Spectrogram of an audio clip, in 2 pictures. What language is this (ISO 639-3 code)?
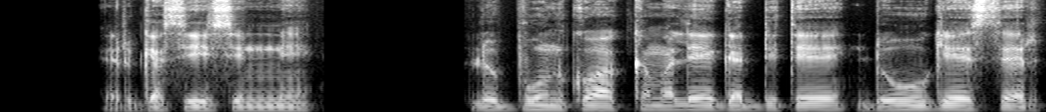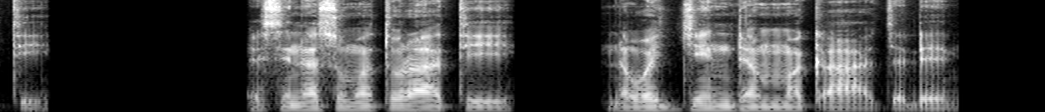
orm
